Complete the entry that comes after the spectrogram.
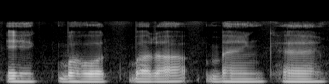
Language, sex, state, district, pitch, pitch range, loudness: Hindi, male, Bihar, West Champaran, 130 Hz, 125-135 Hz, -19 LUFS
